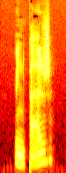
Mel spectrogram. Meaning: 1. page (of a book, etc.) 2. page, web page 3. page, page boy
- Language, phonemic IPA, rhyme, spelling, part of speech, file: French, /paʒ/, -aʒ, page, noun, Fr-page.ogg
